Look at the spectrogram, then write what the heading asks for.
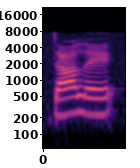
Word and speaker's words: dale: And I don't need to write in an accent mark because the A had the stress. And when I add another syllable, the A would still have the stress, so we're okay.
